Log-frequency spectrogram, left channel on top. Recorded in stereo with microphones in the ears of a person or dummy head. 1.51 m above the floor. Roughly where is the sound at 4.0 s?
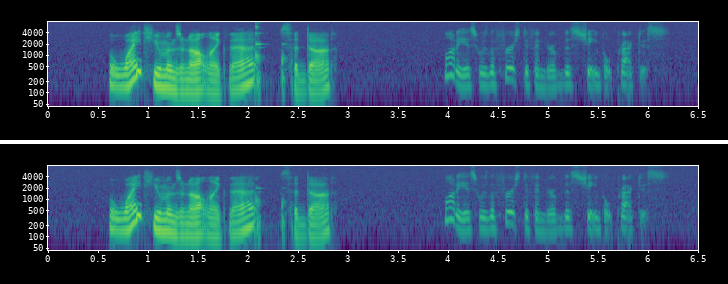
Centre.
